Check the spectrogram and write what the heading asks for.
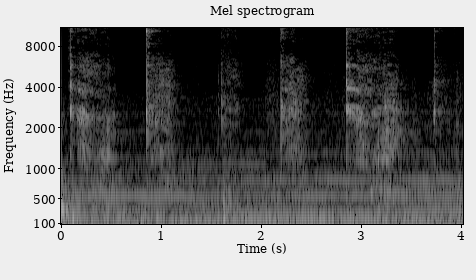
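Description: A metal spoon stirring curd curry in a nonstick pan, with a handful of light scrapes and knocks against the pan, over a faint steady hum.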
